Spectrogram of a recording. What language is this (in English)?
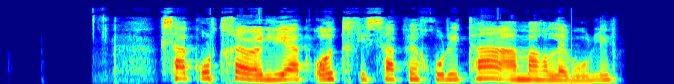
Georgian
